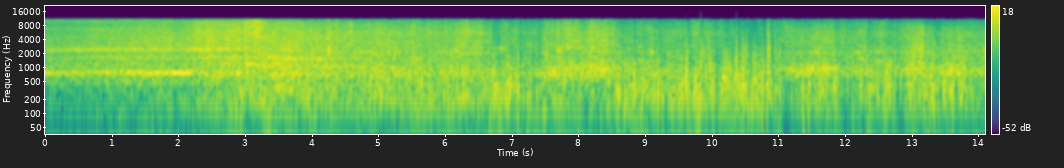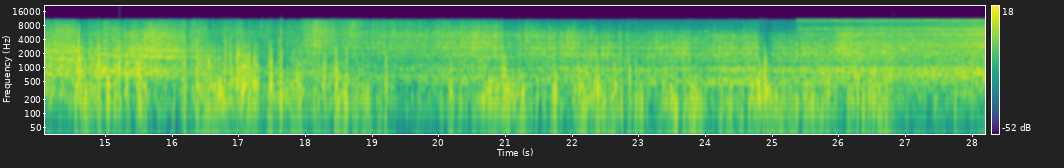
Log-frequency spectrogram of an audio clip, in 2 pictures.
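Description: Container freight train passing close at speed, its wagons rumbling and clattering over the track. A steady high tone sounds during the first three seconds.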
